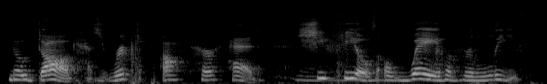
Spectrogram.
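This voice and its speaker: A woman's voice: medium pitch, a little mellow. A woman, a teacher, narrates a children's story aloud for her students.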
